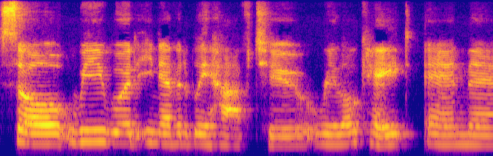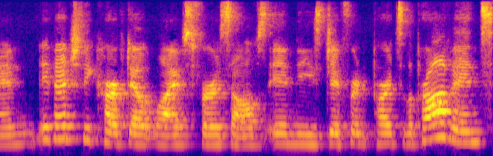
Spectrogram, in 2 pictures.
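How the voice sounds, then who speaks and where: This woman speaks at a fairly low pitch and a fairly quick pace. Her pitch variation is ordinary, and she hardly pauses at all. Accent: French Canadian. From Northern Ontario, French Canadian. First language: French. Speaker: HR consultant and company founder. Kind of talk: podcast interview.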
